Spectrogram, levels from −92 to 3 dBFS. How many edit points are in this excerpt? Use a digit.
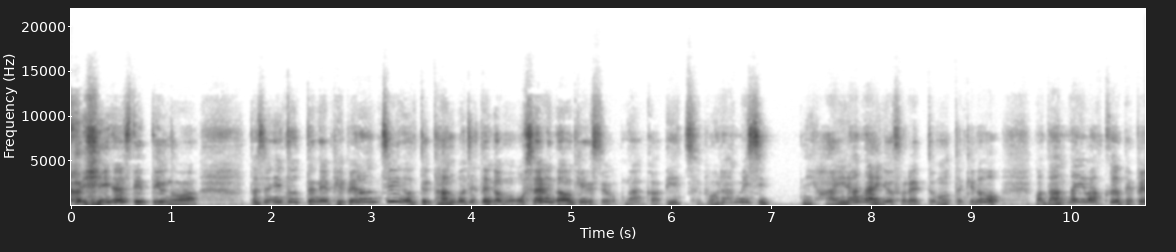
0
